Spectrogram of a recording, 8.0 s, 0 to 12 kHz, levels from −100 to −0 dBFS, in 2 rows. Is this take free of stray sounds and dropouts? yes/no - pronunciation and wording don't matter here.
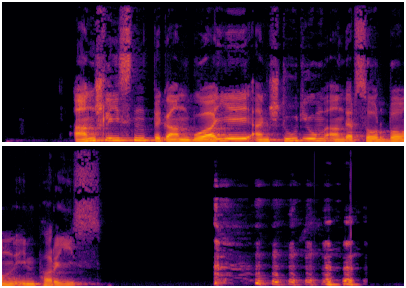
no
